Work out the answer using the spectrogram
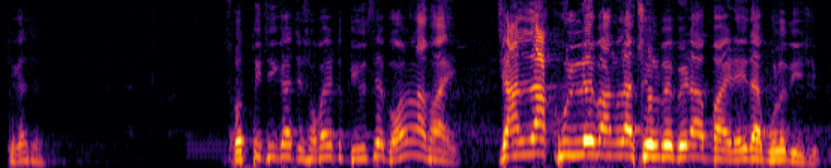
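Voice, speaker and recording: A male singer from West Bengal chatting with the crowd and sound crew between songs, his voice booming back with heavy hall echo through the stage speakers. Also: lively intonation, a little fast. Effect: heavy cavernous hall echo. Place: large concert hall, live stage. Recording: booming echoey hall with loud live music.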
